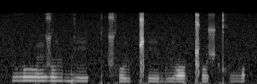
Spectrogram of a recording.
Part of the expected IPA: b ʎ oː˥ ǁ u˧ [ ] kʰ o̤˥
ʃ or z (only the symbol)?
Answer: ʃ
